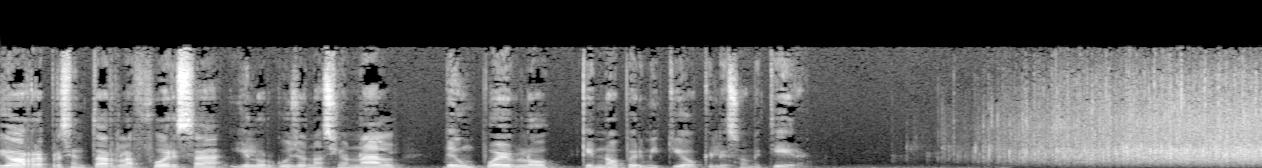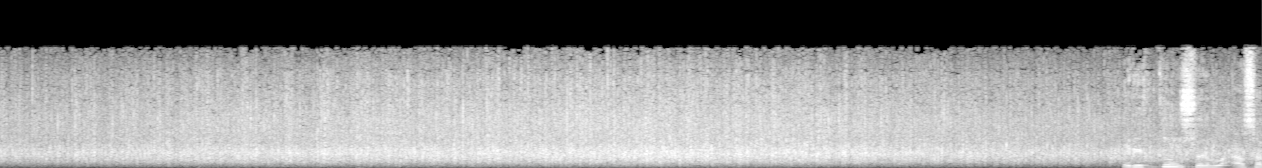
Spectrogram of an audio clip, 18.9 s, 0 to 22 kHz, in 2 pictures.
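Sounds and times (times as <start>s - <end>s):
speech: 0.0s - 6.2s, 17.9s - 18.9s
large audience applauding in a reverberant concert hall: 6.8s - 18.9s.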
